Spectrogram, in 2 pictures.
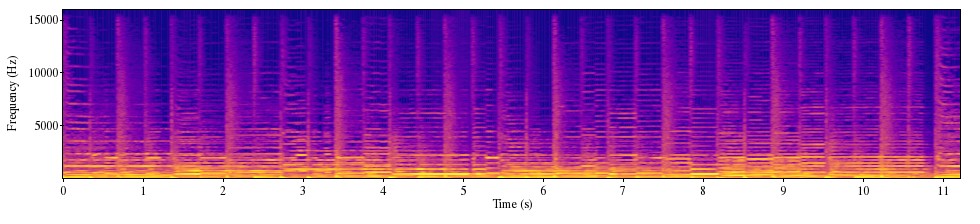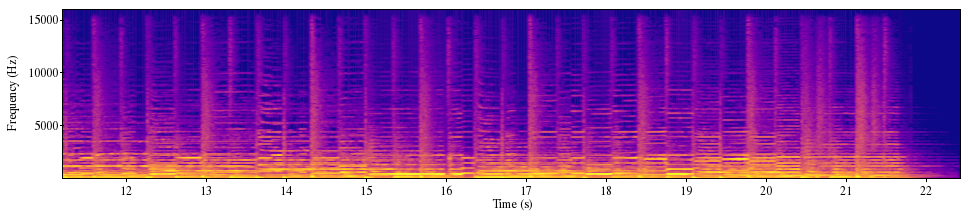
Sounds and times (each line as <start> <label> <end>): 0.0 drums 22.0
0.0 erhu 22.2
